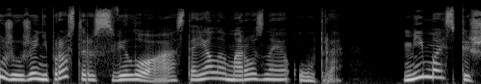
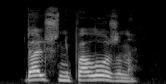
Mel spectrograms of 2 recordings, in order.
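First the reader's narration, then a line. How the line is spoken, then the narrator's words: Barked. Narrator (Russian): рявкнул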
